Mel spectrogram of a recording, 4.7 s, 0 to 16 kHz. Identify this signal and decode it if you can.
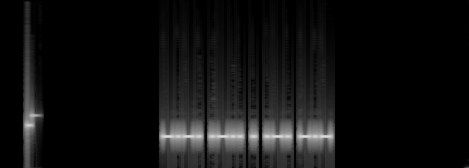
Morse code, heard as a keyed tone, about 36 wpm, 700 Hz. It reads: CLERK
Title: Five Letter Words - 35wpm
